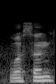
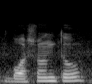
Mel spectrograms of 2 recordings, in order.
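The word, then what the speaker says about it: বসন্ত: So Bhishma Bhisho, Lakshmi Lokhi, Akshay Akshay, Vasant Boshanto, Vivekanand Vivekanando. And also the main thing is that we don't use retroflex in our conversation.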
